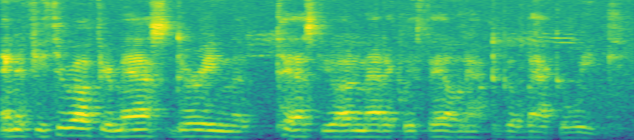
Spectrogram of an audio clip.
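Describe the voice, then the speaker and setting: Over noticeable background noise and audible room echo, a man speaks at medium pitch with monotone, flat intonation. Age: 60s. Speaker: retired military firefighter. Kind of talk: interview storytelling. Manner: casual, with fillers.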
